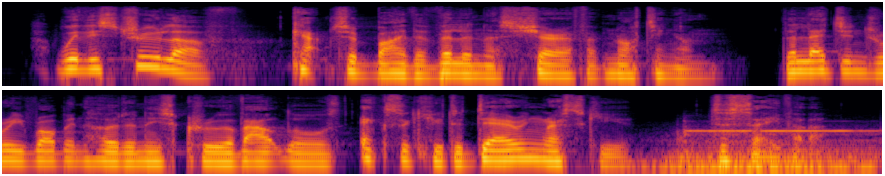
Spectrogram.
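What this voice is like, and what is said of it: Dramatic movie trailer narrator voice. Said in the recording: “do it in your film trailer voice ... You've got a good trailer voice.”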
